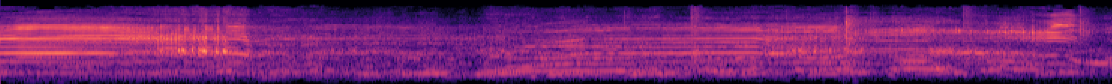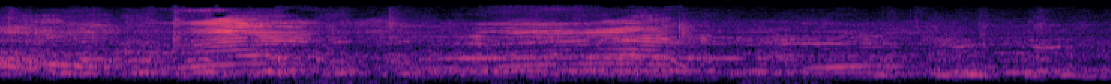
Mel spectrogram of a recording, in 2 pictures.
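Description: A young child cries and wails in high, wavering, drawn-out bursts, fairly loud, continuing steadily throughout without pause.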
